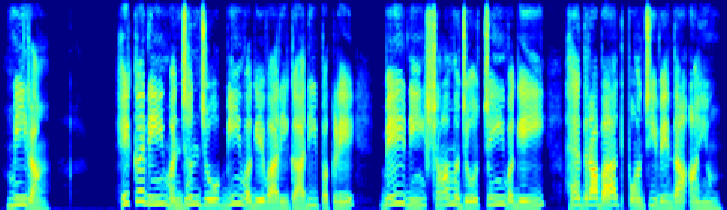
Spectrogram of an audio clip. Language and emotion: Sindhi, neutral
